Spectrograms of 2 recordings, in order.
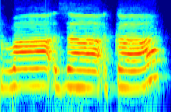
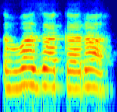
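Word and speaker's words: وذكر: It's not va, za, ka. It's wa zakara.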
